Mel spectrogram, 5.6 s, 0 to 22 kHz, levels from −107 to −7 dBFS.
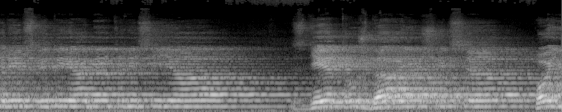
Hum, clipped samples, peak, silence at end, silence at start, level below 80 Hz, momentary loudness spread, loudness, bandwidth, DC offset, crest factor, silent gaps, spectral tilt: none; under 0.1%; -14 dBFS; 0 s; 0 s; -60 dBFS; 10 LU; -33 LUFS; 10.5 kHz; under 0.1%; 18 dB; none; -6.5 dB/octave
